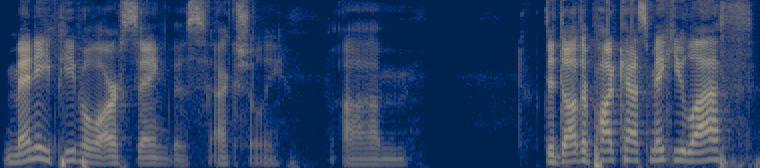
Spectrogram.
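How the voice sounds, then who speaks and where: A man's voice: mid-range voice, very animated, a little slow, a bit bright, dry recording, studio quality. A young man with a nasal voice hosting a chess podcast, joking and self-deprecating in casual chat. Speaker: podcast host.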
